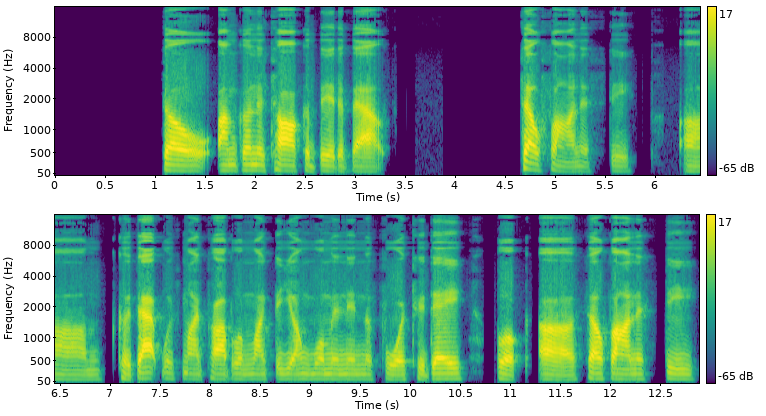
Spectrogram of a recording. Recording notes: from the 100 Pounders Phone Meeting, 12/1/22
